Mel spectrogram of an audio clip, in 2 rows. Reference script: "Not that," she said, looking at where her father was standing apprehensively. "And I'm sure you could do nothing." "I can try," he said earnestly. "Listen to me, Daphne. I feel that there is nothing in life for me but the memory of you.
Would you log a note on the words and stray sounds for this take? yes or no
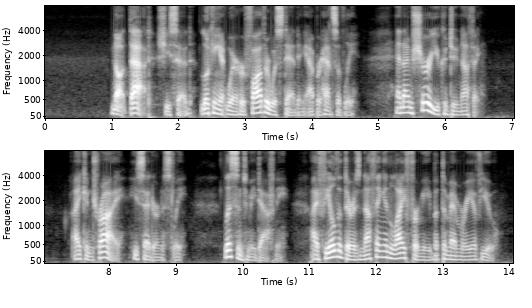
no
